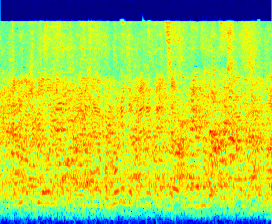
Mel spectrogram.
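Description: Steady chatter of many people talking at once, overlapping conversations with no one voice standing out.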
